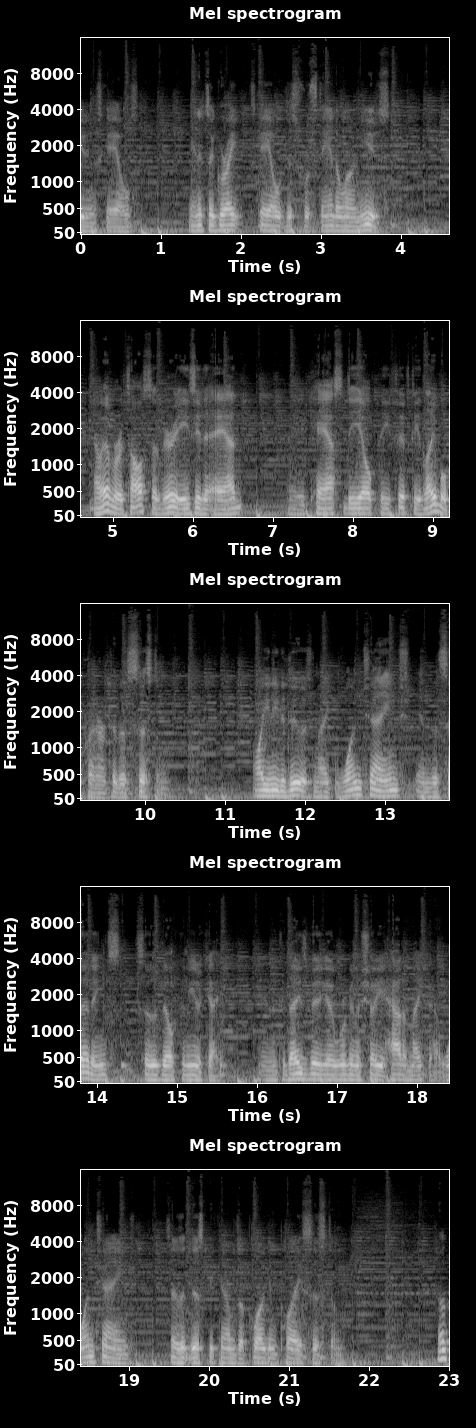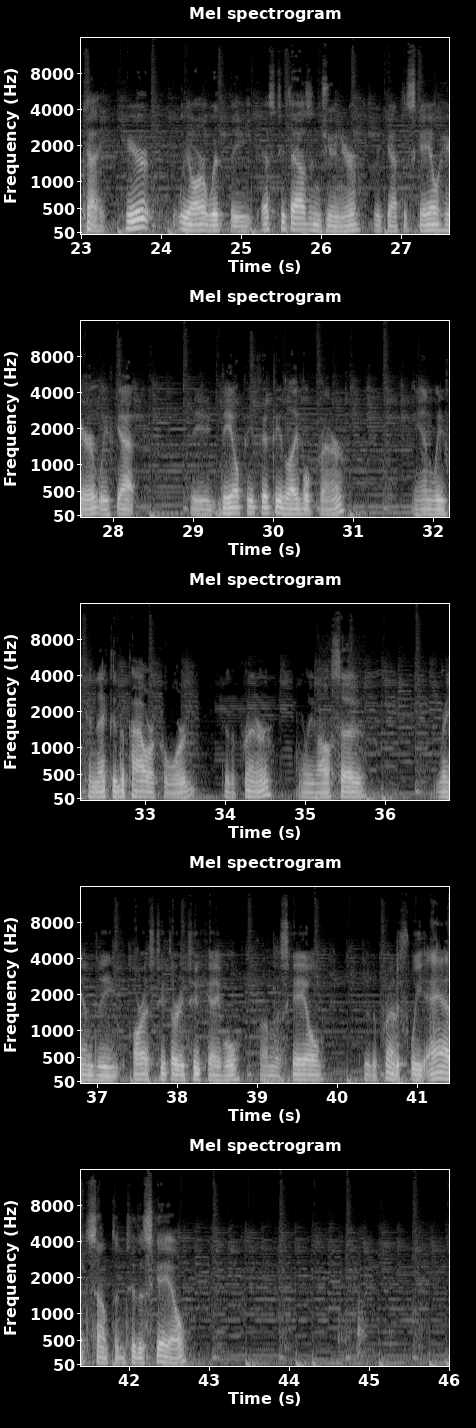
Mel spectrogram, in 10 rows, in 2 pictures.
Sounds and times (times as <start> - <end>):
Speech: 0.0 - 0.8, 1.4 - 3.9, 4.7 - 6.6, 7.2 - 10.3, 11.4 - 21.7, 22.8 - 28.3, 29.0 - 30.9, 31.8 - 35.8, 36.6 - 42.8
Music: 0.0 - 46.0.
